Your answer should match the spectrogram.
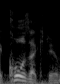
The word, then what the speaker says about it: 神崎: 漢字で神様に先、岬の先、神崎と書いて神崎と読むんです。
